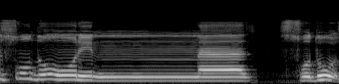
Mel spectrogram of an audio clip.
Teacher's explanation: स्वाद को पुर करके पढ़ेंगे, चूंकि हरूफ मुस्तालिया में से, पुर हर्फों में से स्वाद, तो इसलिए स्वाद को पुर करके पढ़ेंगे।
